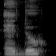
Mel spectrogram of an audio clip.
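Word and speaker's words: Ẹdo: Always remember when you want to pronounce edo. Edo language. Edo, not Edo. Edo. Edo language. The pronunciation changes because of di at the bottom of the e.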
